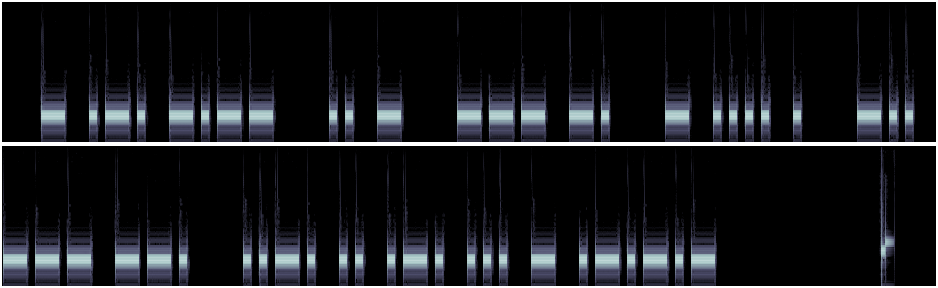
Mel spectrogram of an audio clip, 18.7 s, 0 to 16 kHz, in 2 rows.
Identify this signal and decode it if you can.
Morse code, heard as a keyed tone, about 15 wpm, 700 Hz. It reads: TRY IT ON THE DOG FIRST.
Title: Sentences from Top 1000 Words - Review Part 2 - 15wpm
